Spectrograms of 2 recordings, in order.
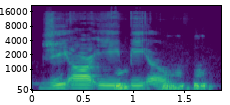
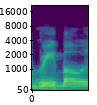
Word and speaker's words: Grebo: are called the gribble people how do you spell that g-r-e-b-o g-r-e-b-o b-o okay i seen that somewhere right grebo right so um what's the what's what's the what's that language that is a language so gribo is the language and it's spelled g-r-e-b-o okay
